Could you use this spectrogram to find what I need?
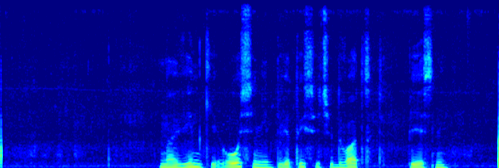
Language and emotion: Russian, sad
